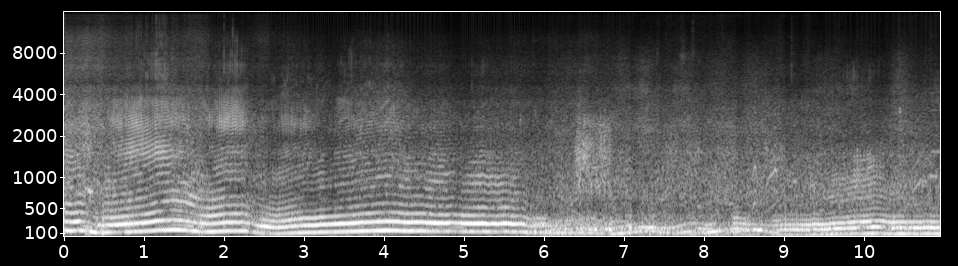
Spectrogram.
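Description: Nissan Sunny rally car's engine revving hard as the car slides through a corner and accelerates away. The revs drop sharply about two seconds in and again near six seconds, then climb again toward the end.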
